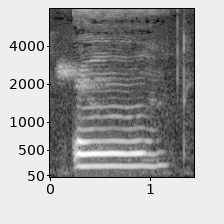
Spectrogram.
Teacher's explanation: दो मात्राओं से भी अधिक समय लग रहा है · जैसे कि हम ओम का उच्चारण करते हैं, ओम, तो ओ को अधिक खींचने पर ओम बोला जा रहा है ना, तो वो प्लुत स्वर कहलाते हैं। वैसे तो हमारे हिंदी में जो है प्लुत स्वरों का प्रचलन आजकल बंद हो चुका है, लेकिन फिर भी ओम जैसा उच्चारण जो है वो प्लुत में गिना जाता है।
